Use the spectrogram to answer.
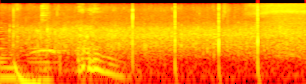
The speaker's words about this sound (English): Summit Church, please put your hands together and welcome back Pastor Joby Martin.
